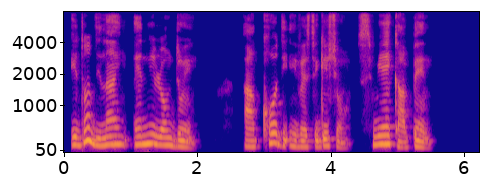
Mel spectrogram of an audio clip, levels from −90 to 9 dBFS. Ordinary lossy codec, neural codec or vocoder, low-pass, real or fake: none; codec, 16 kHz, 4 kbps, X-Codec, HuBERT features, trained on balanced general audio; none; fake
